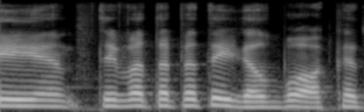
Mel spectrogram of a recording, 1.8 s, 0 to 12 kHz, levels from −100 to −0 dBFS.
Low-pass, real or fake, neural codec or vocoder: 10.8 kHz; fake; codec, 44.1 kHz, 7.8 kbps, DAC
